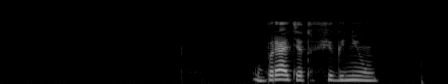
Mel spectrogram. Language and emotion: Russian, angry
